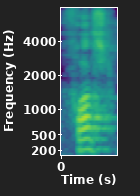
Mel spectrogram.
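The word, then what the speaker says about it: first: हम ज़बर पढ़ेंगे और फर्स्ट में आर हम बोलेंगे नहीं, फर्स्ट, फर्स्ट. अलबत्ता अमेरिकन इंग्लिश आर बोला करते हैं, वो बोलते हैं फर्स्ट, फर्स्ट, लेकिन ब्रिटिश इंग्लिश में से फर्स्ट बोला करते हैं.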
